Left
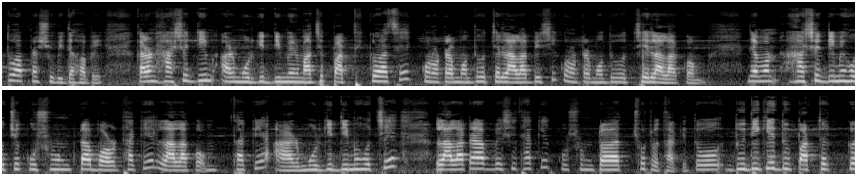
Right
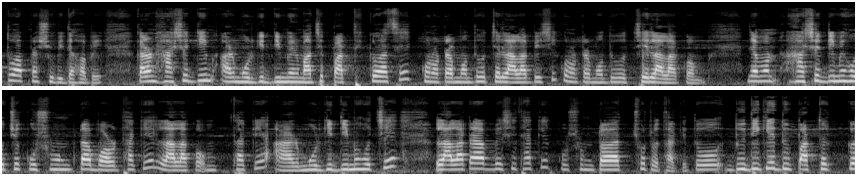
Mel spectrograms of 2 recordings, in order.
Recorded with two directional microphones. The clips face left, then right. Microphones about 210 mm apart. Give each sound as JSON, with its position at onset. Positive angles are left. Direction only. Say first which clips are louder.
{"t": 0.0, "sound": "a woman's voice", "louder": "right 3 dB", "side_deg": -40}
